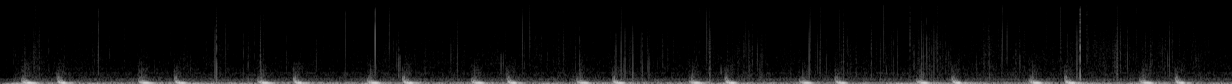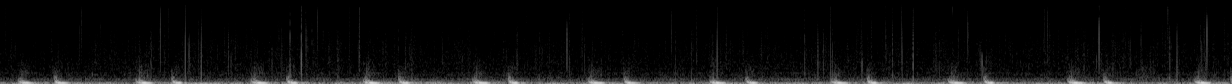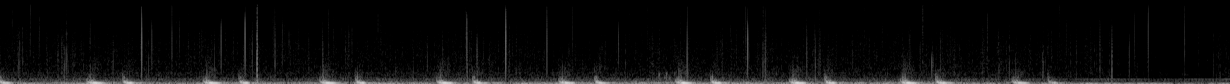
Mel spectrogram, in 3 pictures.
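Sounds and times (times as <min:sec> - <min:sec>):
vinyl crackle: 0:00.0 - 0:36.9
human heartbeats on vinyl: 0:00.2 - 0:02.0, 0:02.6 - 0:08.6, 0:09.2 - 0:17.6, 0:18.2 - 0:18.8, 0:19.4 - 0:20.0, 0:20.6 - 0:22.4, 0:23.0 - 0:23.6, 0:24.3 - 0:24.9, 0:25.5 - 0:28.4, 0:29.0 - 0:29.6, 0:30.2 - 0:35.4.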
